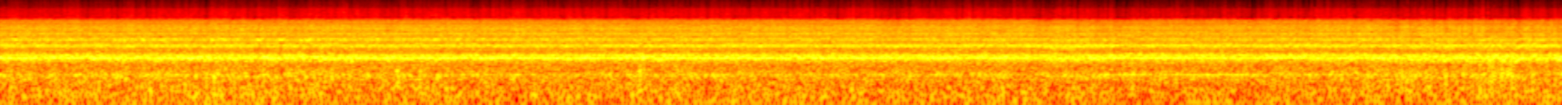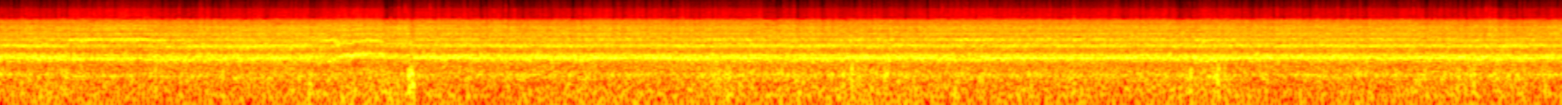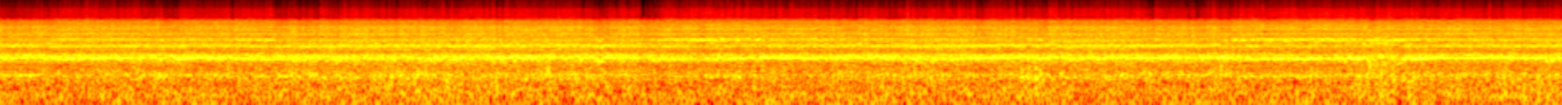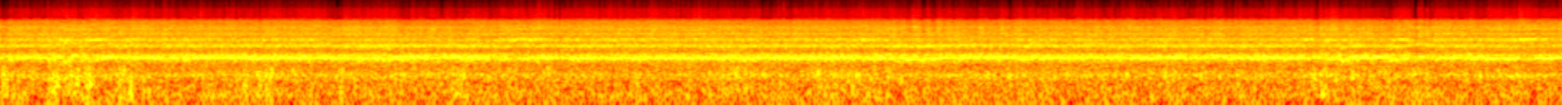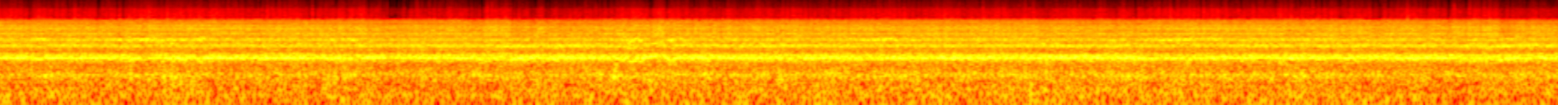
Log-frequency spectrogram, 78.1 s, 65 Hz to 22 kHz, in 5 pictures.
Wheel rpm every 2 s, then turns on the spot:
240, 230, 230, 230, 240, 230, 230, 220, 220, 240, 230, 230, 230, 230, 230, 230, 230, 210, 220, 220, 220, 220, 210, 230, 240, 230, 230, 230, 230, 230, 240, 230, 220, 230, 230, 230, 230, 230, 230.
none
